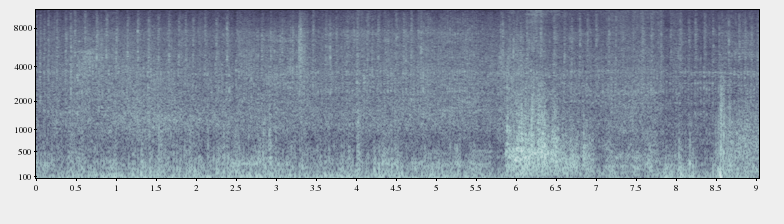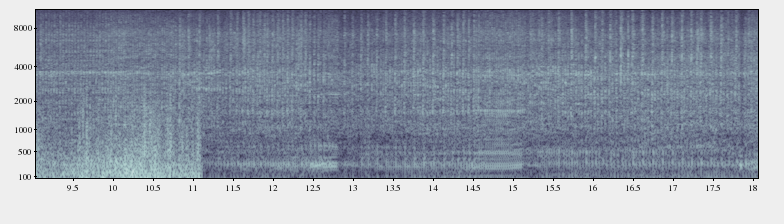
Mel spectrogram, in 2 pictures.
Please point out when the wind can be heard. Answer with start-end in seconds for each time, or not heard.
0.0-11.2.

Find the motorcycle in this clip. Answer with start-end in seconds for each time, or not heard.
0.0-18.0.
